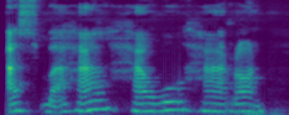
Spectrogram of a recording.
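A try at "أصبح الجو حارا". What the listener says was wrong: Ada titiknya. Jim.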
